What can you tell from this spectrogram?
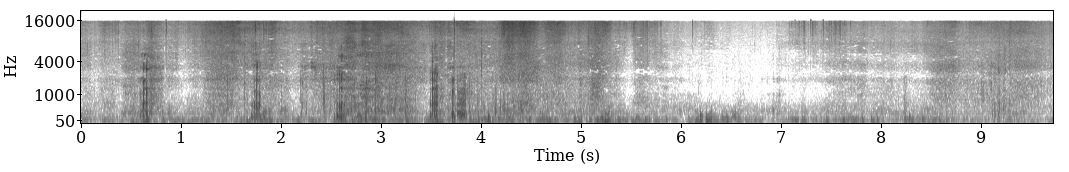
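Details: Oxford Sandy and Black pigs, rare breed, six boys enjoying a winter forage between storms; short low grunts roughly every second, with chewing and crunching between them, quieter toward the end.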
